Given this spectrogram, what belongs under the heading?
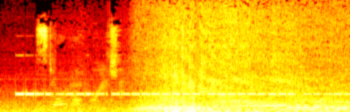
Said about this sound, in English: The drone flies back and forth across the basin over the course of a few hours. It takes thousands of aerial photos to capture every crack and crevice.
